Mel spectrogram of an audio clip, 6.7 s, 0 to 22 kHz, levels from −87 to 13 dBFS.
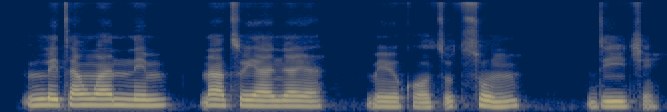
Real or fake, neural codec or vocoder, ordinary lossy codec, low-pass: fake; autoencoder, 48 kHz, 128 numbers a frame, DAC-VAE, trained on Japanese speech; none; none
